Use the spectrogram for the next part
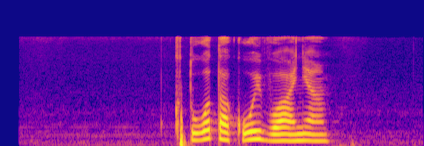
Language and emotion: Russian, neutral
